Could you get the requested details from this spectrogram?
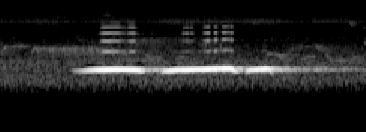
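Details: Red-legged Tinamou song: a single long, pure whistle held steady for about a second and a half, faintly wavering and broken once in the middle, with quiet background.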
